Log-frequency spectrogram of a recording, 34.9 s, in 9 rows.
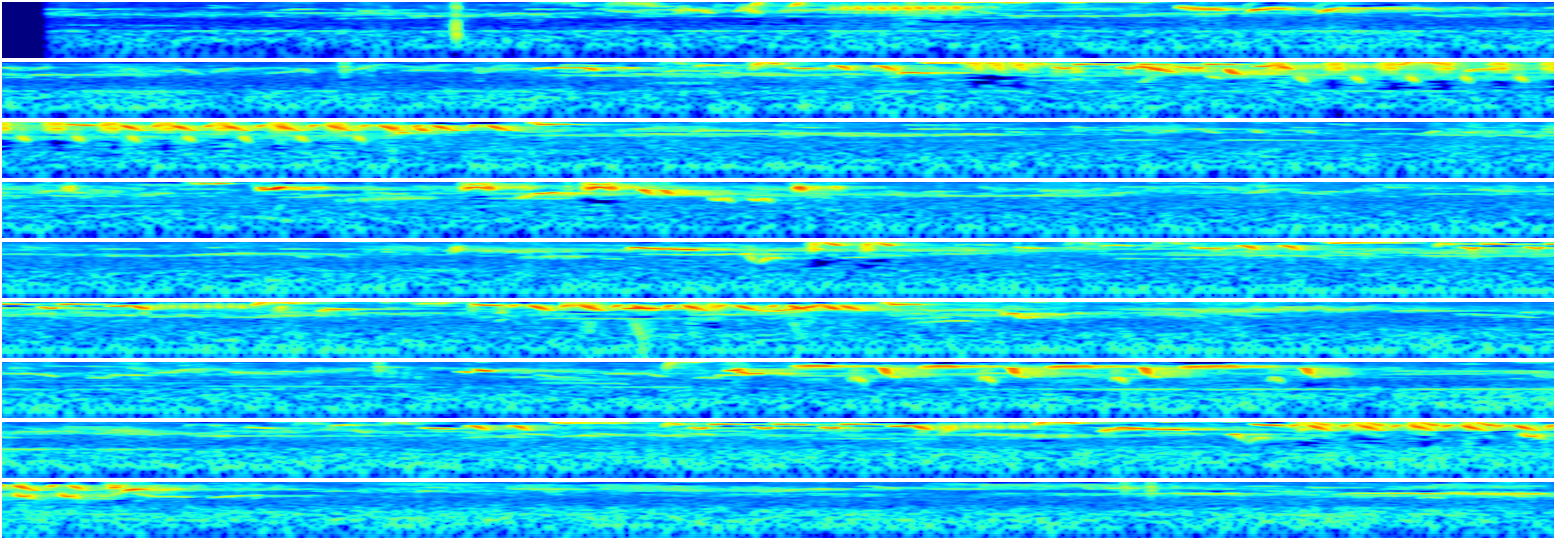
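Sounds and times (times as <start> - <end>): songbirds singing: 0.1 - 34.9.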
